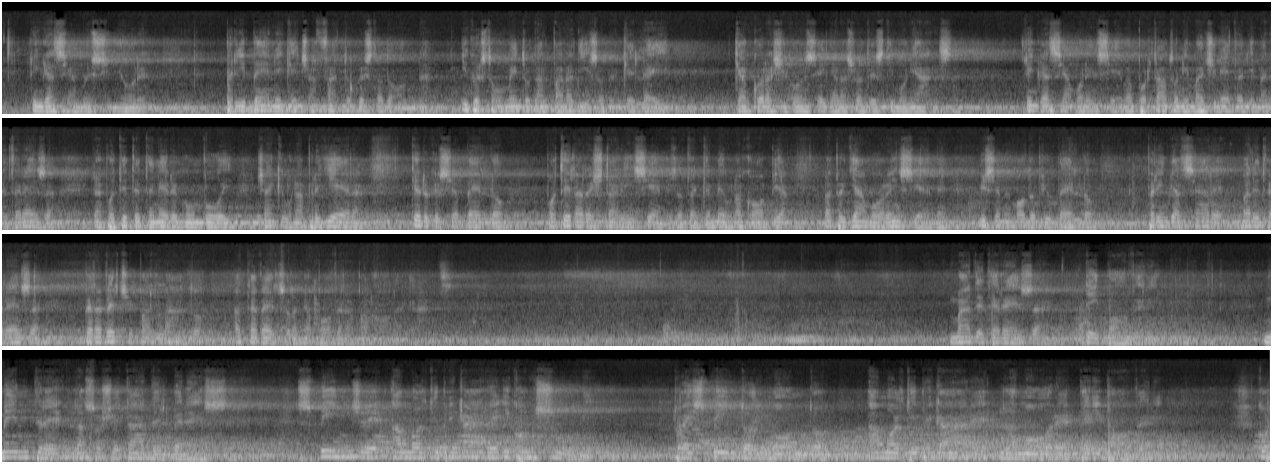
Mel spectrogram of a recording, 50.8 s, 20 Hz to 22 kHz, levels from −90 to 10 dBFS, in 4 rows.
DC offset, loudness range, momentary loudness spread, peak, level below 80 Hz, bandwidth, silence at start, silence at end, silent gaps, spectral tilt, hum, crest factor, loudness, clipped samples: under 0.1%; 6 LU; 12 LU; -8 dBFS; -44 dBFS; 16 kHz; 0 s; 0 s; none; -4.5 dB/octave; none; 16 dB; -24 LUFS; under 0.1%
